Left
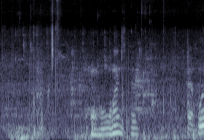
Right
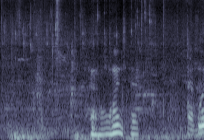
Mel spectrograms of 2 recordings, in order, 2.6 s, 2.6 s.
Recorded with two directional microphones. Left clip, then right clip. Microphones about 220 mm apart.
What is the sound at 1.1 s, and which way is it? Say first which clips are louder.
Speech: left 1 dB; 60° right (ahead or behind).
